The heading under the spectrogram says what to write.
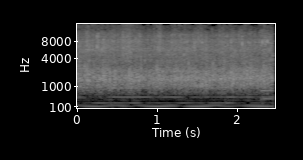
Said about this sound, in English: Come on, family, clap for everybody that said that.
